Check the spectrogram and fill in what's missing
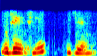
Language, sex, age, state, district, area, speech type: Sindhi, female, 30-45, Uttar Pradesh, Lucknow, urban, conversation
